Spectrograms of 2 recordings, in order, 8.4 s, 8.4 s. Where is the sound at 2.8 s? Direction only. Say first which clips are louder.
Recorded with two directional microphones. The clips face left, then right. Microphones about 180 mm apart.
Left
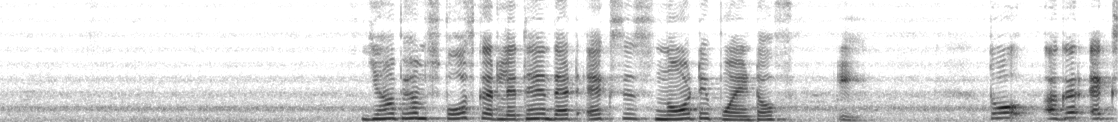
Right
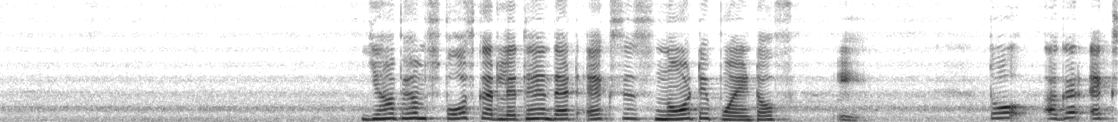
Right 3 dB; 65° right (ahead or behind).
